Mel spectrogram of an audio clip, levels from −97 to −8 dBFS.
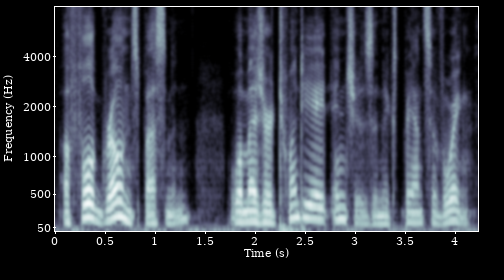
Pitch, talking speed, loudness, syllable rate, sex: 135 Hz, 185 wpm, -19 LUFS, 5.6 syllables/s, male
